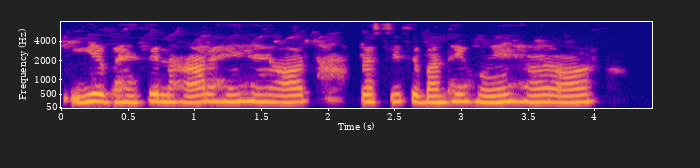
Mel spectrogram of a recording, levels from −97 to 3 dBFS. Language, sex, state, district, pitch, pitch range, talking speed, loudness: Hindi, female, Chhattisgarh, Sarguja, 245 Hz, 230-255 Hz, 175 wpm, -16 LUFS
